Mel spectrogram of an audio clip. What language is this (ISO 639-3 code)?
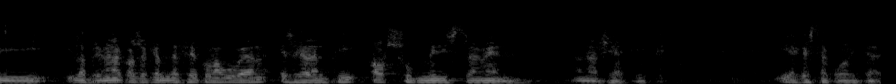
cat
